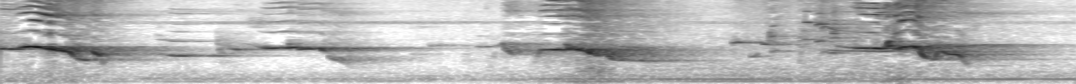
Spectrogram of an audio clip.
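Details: Very vocal black-naped oriole (gacor) giving harsh, downward-sweeping squawks separated by short whistles, three loud bursts in all, with a steady low mechanical hum in the background from mid-clip.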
